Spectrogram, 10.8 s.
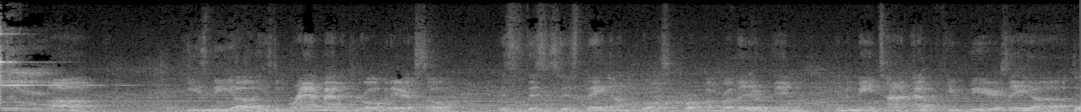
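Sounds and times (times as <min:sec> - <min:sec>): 
bell sound effect: 0:00.0 - 0:03.1
speech: 0:01.9 - 0:10.8.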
